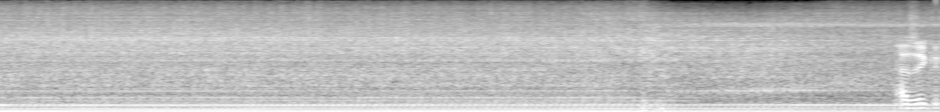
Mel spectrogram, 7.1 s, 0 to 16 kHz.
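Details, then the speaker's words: 2016 BMW 328i F30 after replacing the broken or missing active sound exhaust actuator clip: steady low idle rumble with a short blip, no tinny rattle; normal exhaust, no rattle. "the exhaust sound is far less rattly i don't hear any coins or nothing at all in the exhaust so pretty sure i go i went ahead and fixed that issue before it got any worse"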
